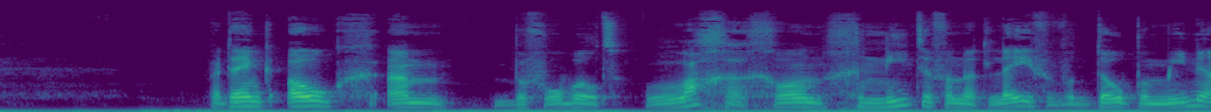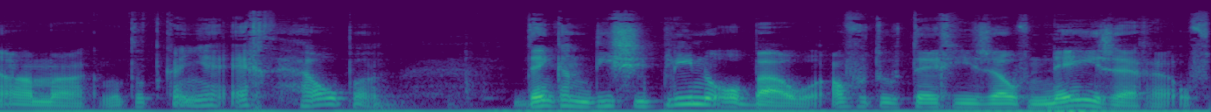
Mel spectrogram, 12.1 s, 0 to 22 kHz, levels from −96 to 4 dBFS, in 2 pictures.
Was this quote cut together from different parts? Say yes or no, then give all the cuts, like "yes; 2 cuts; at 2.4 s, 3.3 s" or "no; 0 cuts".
no; 0 cuts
